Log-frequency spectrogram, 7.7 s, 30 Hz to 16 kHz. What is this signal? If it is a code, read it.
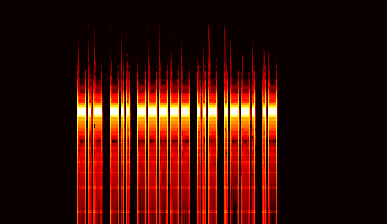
Morse code, heard as a keyed tone, about 22 wpm, 700 Hz. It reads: KD0UPA
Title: USA Call Signs - 6 Characters - Repeated 2x - 22wpm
